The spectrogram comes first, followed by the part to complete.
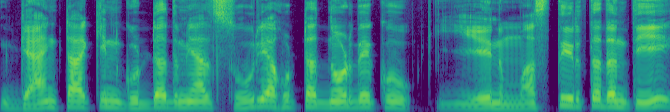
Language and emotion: Kannada, surprised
